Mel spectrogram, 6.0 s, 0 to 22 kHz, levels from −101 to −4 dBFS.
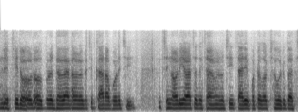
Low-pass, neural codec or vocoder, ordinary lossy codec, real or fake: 7.2 kHz; codec, 16 kHz, 0.5 kbps, FunCodec, trained on Chinese and English, 25 frames a second; none; fake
